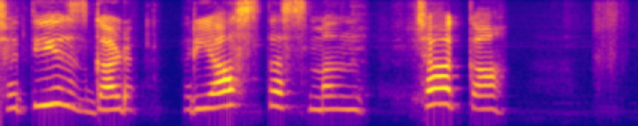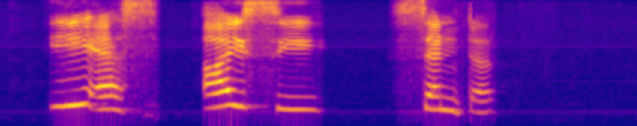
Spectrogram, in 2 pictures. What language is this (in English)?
Kashmiri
